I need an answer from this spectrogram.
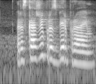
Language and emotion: Russian, neutral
